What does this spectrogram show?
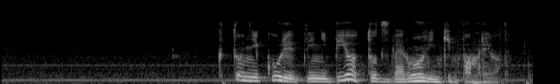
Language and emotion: Russian, positive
